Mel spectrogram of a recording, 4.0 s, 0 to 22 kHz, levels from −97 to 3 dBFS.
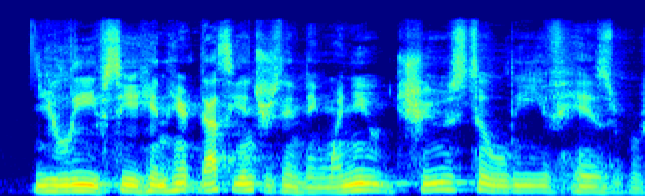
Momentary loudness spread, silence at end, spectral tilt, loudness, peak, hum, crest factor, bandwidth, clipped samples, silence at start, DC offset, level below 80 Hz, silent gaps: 8 LU; 0 s; -3.5 dB/octave; -36 LUFS; -18 dBFS; none; 20 dB; 15 kHz; under 0.1%; 0.2 s; under 0.1%; -82 dBFS; none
